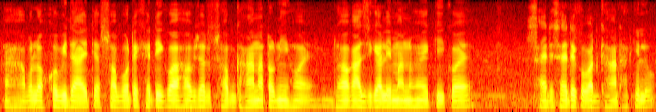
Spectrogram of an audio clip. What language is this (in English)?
Assamese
